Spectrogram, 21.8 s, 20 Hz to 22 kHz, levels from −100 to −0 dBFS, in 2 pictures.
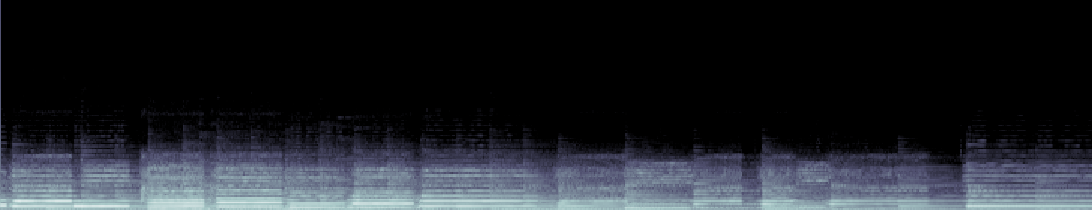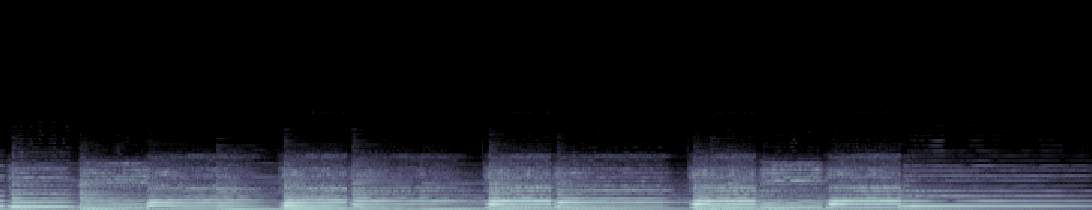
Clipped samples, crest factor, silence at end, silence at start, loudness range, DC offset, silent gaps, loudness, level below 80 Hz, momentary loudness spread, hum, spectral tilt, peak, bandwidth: under 0.1%; 18 dB; 0 s; 0 s; 11 LU; under 0.1%; none; -21 LUFS; -52 dBFS; 18 LU; none; -8 dB/octave; -4 dBFS; 6.2 kHz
